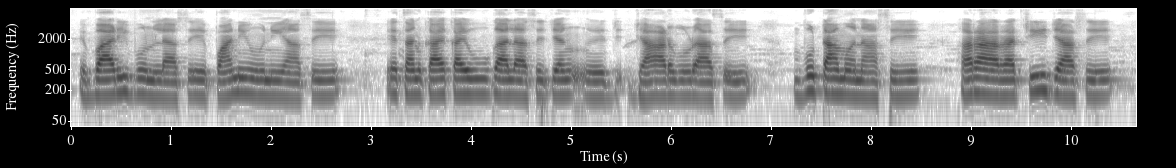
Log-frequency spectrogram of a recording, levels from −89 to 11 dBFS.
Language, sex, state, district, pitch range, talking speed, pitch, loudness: Halbi, male, Chhattisgarh, Bastar, 155-165 Hz, 115 wpm, 160 Hz, -22 LUFS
